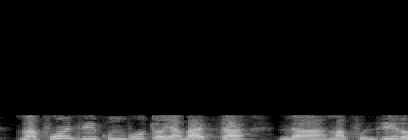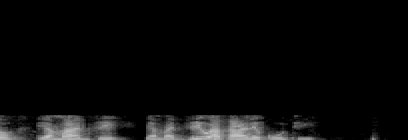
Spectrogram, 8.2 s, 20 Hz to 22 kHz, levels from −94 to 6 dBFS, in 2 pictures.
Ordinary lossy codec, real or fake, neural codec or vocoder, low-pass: AAC, 16 kbps; real; none; 7.2 kHz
